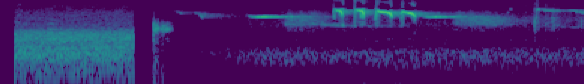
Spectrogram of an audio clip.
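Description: Eurasian blue tit giving thin, very high notes, then a quick run of four sharp descending chips. A brief burst of rustling noise comes first.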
